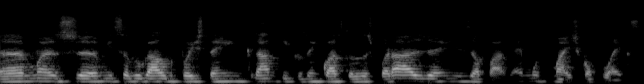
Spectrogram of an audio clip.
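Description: Somewhat breathy and monotone, with flat intonation, a man at a medium pitch speaks at a fairly slow pace with hardly any pauses, in a dry, close sound with no echo. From northern Portugal, Guimarães area. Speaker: podcaster. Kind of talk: casual chat.

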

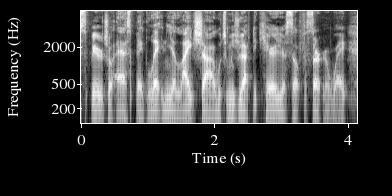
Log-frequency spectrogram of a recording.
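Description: Recorded very cleanly against a silent background, a man speaks at a fairly low pitch with fairly even intonation. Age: 30s. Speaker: podcast host. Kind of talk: motivational monologue. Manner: casual, slangy.

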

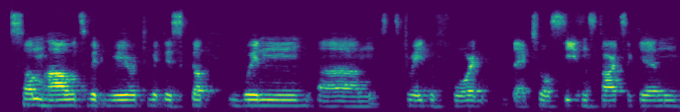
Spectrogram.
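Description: The speaker has a Dutch accent and talks at a fairly slow pace. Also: man. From Flanders, Belgium. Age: 20s. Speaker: football fan guest. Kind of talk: casual chat. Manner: halting.

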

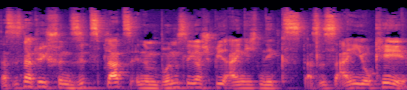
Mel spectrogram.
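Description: A man's normal speaking voice, medium in pitch, at a fairly quick pace. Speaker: football fan representative. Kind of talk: interview.

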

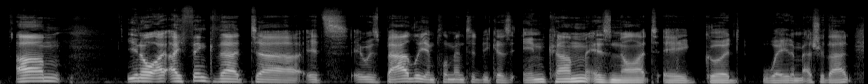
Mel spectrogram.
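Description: An ordinary speaking voice from a man with a Canadian accent, medium-pitched and fairly slow with ordinary pitch variation, on a very clean recording with a silent background. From Ontario, Canada (Whitby). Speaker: student panelist. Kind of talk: panel discussion.

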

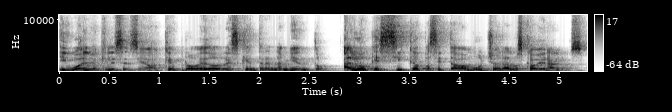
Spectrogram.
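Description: The pace is very fast, with hardly any pauses. The intonation is lively. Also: man, medium pitch for a man. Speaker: pastor. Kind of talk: interview conversation.

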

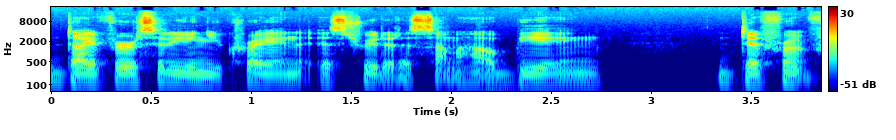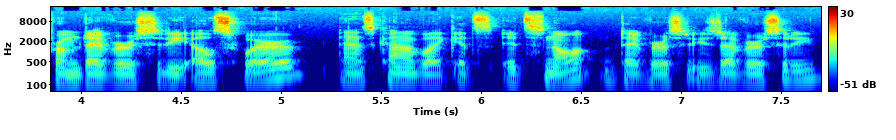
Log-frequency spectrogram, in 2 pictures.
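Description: Over a very clean recording with a silent background, a man talks at a fairly quick pace with vocal fry. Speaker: discussion panelist. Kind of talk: panel discussion.

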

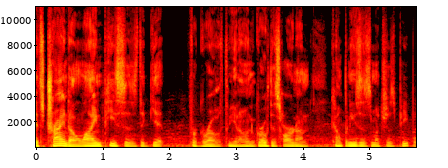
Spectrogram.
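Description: A man with a medium pitch sounds somewhat breathy, talking at a moderate pace with fairly even intonation. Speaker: operations director. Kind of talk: casual interview chat.

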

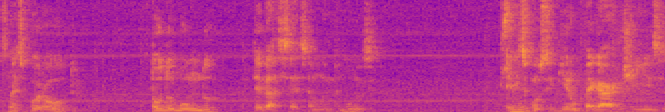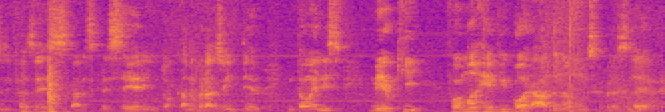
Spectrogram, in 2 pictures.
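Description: A man at a medium pitch and moderate pace, with ordinary pitch variation, long, frequent pauses and noticeable background noise. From Goiânia, Brazil. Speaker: music podcast host. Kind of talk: casual chat. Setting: live stream.

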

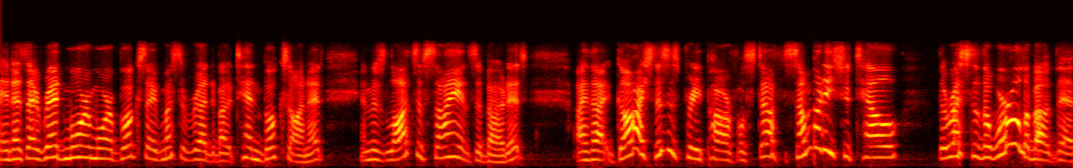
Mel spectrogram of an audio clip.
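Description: A high-pitched woman with a Canadian accent, lively intonation and a fairly quick pace. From Canada. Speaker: entrepreneur. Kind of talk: interview.

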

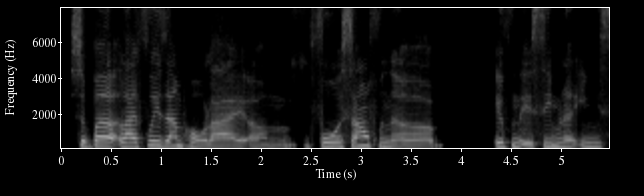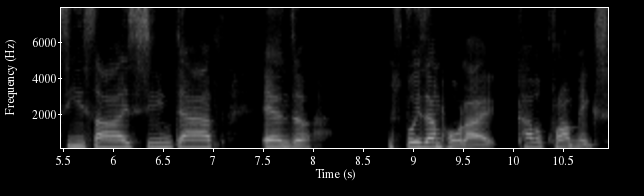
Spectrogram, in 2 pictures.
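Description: With a Chinese accent, a woman speaks at a fairly slow pace. Her voice is fairly high and her intonation fairly even. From China. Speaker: agronomy professor. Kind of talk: interview. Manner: halting, many fillers.

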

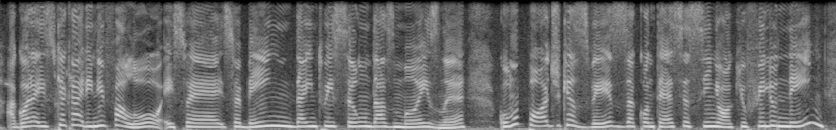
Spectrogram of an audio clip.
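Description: A high-pitched woman at a moderate pace. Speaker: radio host. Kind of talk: live radio show. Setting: radio studio.

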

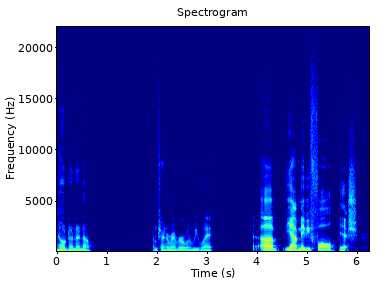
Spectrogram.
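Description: Over a silent background in a very clean recording, a man at medium pitch speaks in an animated tone at a moderate pace, with very wide pitch swings, big swings in loudness and long, frequent pauses. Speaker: podcast co-host. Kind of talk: casual chat. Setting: home studio.

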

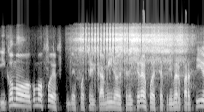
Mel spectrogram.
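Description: Speaking at a fairly quick pace with hardly any pauses, a man with a Rioplatense accent uses a medium pitch and ordinary pitch variation. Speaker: podcast host. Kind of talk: interview. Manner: halting.

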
